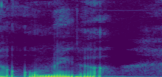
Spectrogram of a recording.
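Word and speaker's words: ω: देखो, ये जो W है इसे हम लोग प्रोनाउंस करते हैं ओमेगा।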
